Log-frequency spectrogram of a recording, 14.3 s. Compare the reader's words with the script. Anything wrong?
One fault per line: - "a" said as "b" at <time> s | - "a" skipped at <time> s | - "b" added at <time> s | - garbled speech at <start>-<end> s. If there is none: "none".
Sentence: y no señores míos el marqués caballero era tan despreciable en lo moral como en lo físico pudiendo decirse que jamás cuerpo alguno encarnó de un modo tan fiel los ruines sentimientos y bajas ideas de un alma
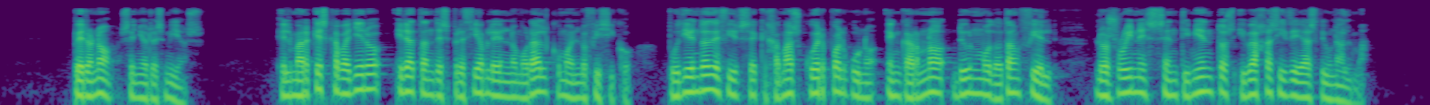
- "y" said as "pero" at 0.8 s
